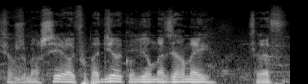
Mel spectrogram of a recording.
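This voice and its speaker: A man's fairly low voice with fairly even intonation over noticeable background noise. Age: 60s. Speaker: restaurant owner. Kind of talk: casual interview. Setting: in a bar. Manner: halting.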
